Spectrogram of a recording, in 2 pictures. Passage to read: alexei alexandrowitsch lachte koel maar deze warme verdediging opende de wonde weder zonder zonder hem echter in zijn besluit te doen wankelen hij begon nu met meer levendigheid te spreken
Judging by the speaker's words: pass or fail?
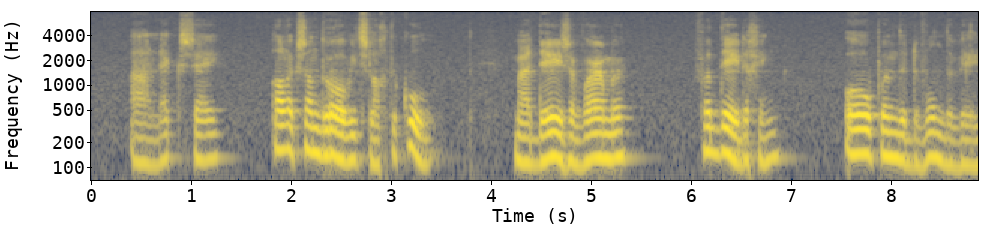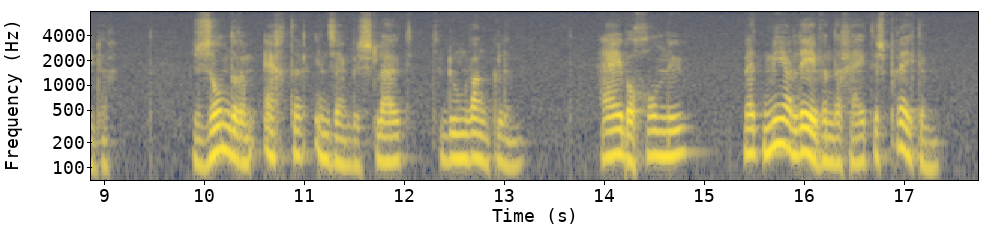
fail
